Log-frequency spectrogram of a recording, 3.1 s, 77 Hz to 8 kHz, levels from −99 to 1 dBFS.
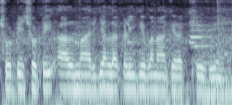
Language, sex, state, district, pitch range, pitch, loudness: Hindi, male, Uttar Pradesh, Varanasi, 140-155 Hz, 150 Hz, -14 LUFS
